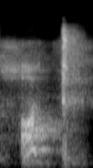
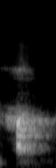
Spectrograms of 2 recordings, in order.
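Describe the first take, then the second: First: The final t is said fully and clearly. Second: The final t is changed by the next sound. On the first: "that's not hot that I'm hearing" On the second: "I'm hearing hot"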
